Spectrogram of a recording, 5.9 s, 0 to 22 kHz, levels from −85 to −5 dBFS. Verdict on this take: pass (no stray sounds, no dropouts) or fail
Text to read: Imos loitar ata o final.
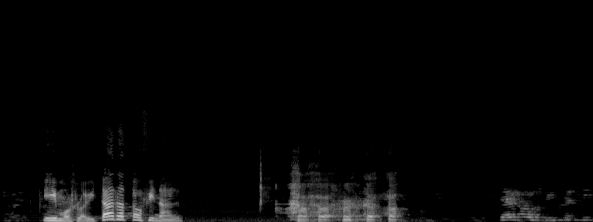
fail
